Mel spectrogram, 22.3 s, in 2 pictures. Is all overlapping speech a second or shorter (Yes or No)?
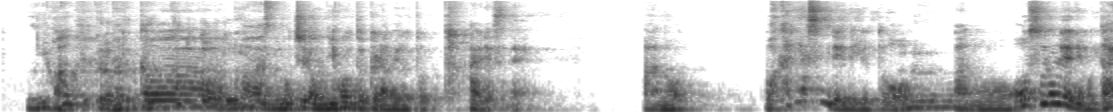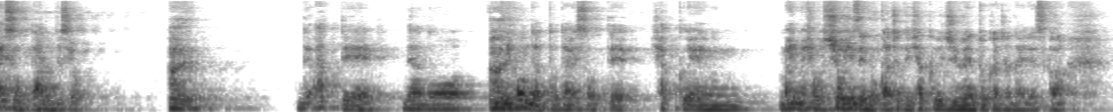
No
